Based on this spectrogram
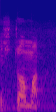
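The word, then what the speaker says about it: stomach: करके स्टोमक्स बना लेंगे, नहीं स्टोमच नहीं होता, स्टोमक, ठीक है। तो स्टोमक इसमें, तो इसलिए चूंकि इसका प्रोनाउंसिएशन क्या होता है, CH का क होता है, इसलिए सिर्फ ओनली एस ऐड हुआ है।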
